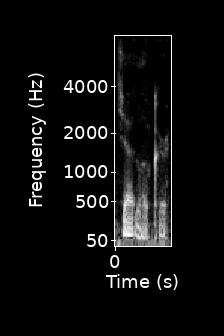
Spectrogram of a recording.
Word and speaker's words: Jadlowker: Yes, that's the way you pronounce it, Jadlowker.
